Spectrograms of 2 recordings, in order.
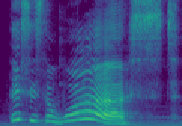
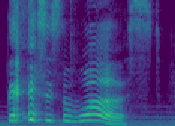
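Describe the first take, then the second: First: High, slow, hammed-up wail; mock despair. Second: High, slow wail broken by a laugh; laughing mock despair. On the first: Host groaning at the gamebook's forced fight, in mock despair. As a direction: moan it out in theatrical dismay. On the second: Host repeating the complaint through laughter.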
